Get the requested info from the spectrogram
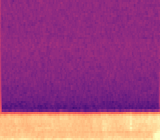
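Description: Low, indistinct murmur of distant voices and room ambience in a large gallery, with no single sound standing out.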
